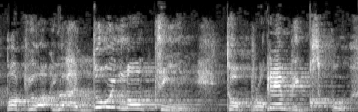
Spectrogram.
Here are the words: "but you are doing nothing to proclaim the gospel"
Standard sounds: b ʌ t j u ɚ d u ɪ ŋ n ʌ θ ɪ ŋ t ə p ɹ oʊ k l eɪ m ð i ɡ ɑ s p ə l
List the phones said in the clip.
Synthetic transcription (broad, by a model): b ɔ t j u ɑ d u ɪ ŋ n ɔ t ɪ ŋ t ə p ɹ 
